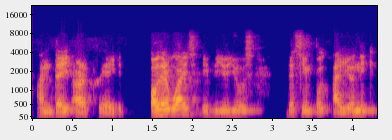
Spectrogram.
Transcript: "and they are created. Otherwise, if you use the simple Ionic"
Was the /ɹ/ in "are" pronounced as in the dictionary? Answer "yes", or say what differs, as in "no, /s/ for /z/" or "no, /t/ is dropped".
yes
